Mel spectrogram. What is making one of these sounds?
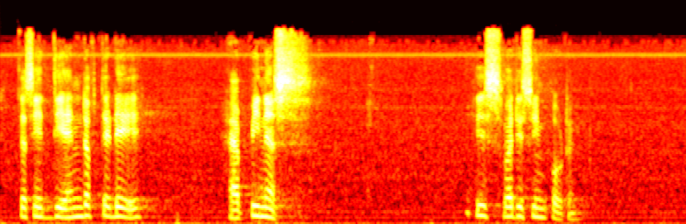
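A middle-aged man speaks calmly into a microphone, heard over loudspeakers in a large hall.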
